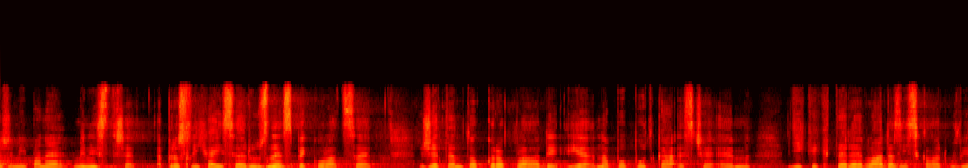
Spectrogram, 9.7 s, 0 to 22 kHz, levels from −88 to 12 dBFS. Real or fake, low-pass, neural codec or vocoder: fake; 10.8 kHz; vocoder, 48 kHz, 128 mel bands, Vocos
